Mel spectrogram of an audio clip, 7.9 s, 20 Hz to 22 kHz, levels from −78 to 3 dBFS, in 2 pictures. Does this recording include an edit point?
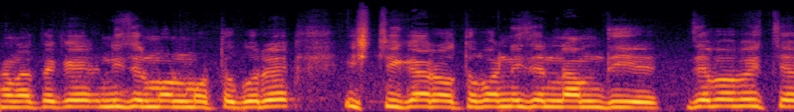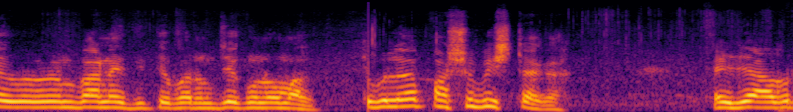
yes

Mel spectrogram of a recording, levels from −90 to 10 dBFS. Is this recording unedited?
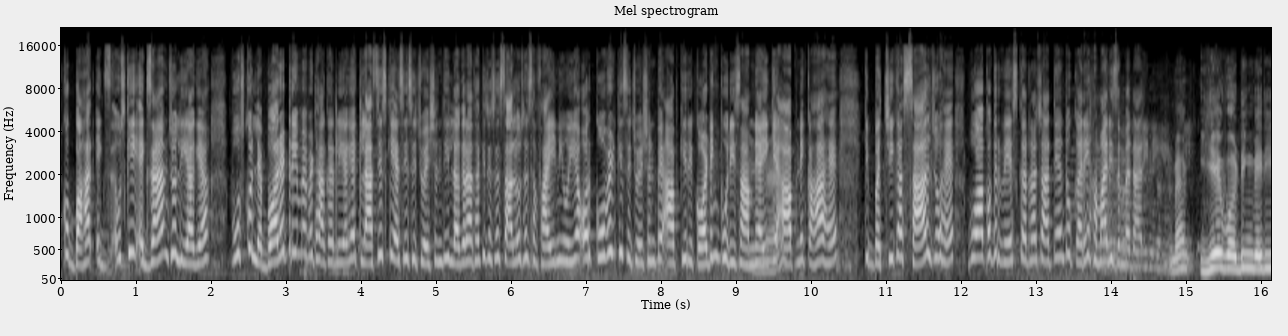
yes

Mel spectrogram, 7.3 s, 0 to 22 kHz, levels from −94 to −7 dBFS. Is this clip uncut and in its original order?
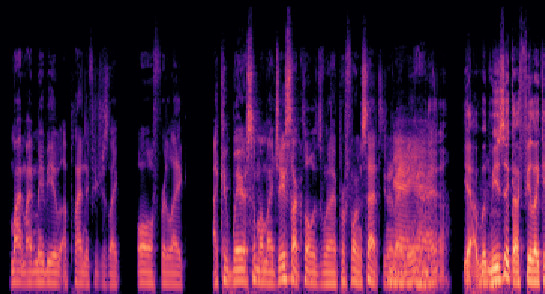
no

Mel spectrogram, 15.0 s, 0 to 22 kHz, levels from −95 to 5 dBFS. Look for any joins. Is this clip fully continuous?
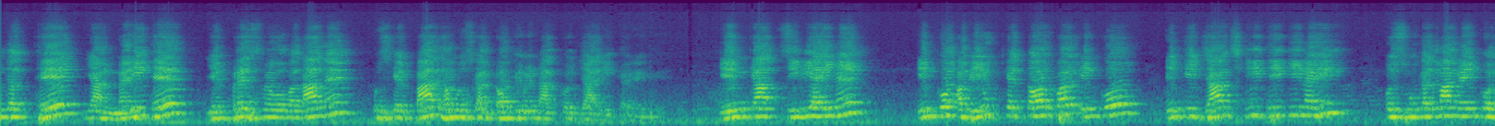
yes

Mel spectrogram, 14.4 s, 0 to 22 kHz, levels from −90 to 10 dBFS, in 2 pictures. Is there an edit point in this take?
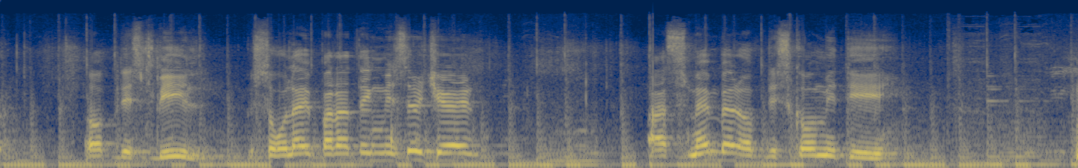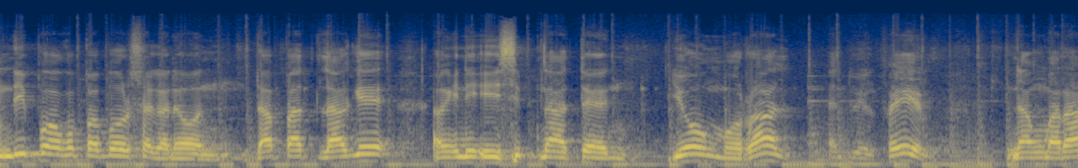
no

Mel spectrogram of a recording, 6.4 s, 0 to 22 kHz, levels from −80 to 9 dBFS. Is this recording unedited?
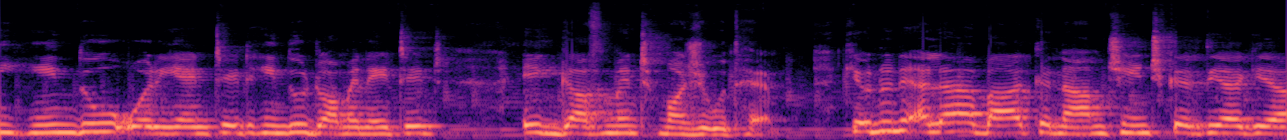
no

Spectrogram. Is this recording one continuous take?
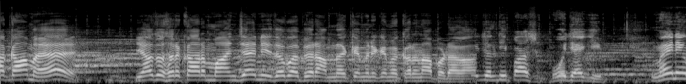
no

